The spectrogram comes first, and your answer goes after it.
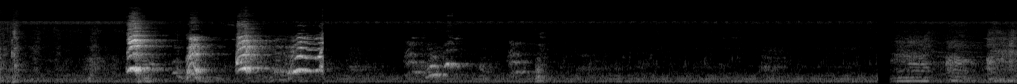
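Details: Confined dogs during mating season, described as jealous and sad: a burst of four loud harsh barks in quick succession, then softer whines and yelps, a pause, and a final muffled bark or whimper.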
